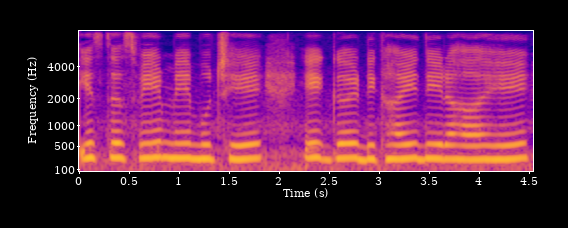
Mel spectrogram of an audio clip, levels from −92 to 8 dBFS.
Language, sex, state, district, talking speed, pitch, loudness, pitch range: Hindi, female, Arunachal Pradesh, Papum Pare, 130 wpm, 270 Hz, -12 LUFS, 260-280 Hz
